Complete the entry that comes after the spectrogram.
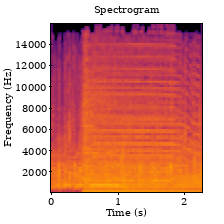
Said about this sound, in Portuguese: Uma salva de palmas para eles!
